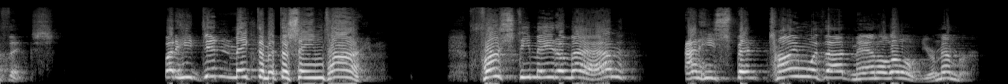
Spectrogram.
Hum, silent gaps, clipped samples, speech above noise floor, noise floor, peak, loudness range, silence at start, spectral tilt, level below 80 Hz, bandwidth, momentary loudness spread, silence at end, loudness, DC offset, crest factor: none; none; under 0.1%; 64 dB; -77 dBFS; 0 dBFS; 2 LU; 0 s; -2.5 dB/octave; -48 dBFS; 15.5 kHz; 9 LU; 0.4 s; -13 LUFS; under 0.1%; 14 dB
